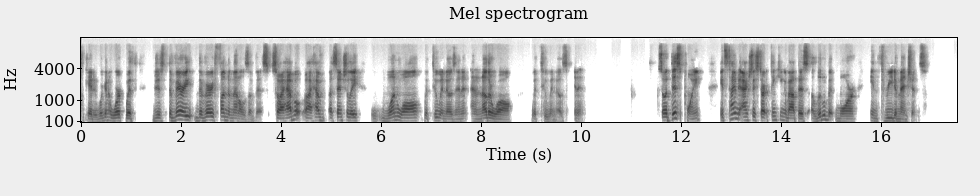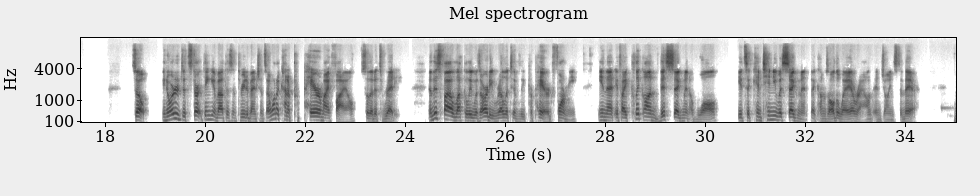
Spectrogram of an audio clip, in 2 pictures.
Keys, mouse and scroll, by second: 5.1-10.1 drag, 23.7 click, 25.4 middle click, 26.2 middle click, 28.2 click, 29.7 click.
